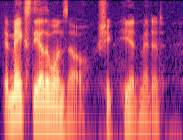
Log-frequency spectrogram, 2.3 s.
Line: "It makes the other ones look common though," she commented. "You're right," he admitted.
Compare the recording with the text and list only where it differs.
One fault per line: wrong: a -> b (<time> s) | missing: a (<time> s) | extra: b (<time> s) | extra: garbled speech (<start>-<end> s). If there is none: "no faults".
missing: look common (0.9 s)
missing: commented You're right (1.4 s)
